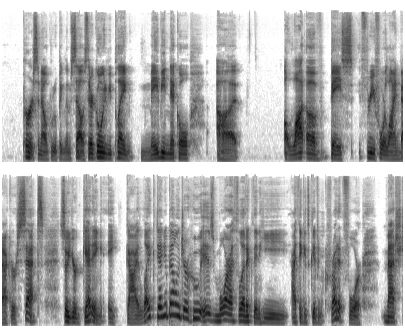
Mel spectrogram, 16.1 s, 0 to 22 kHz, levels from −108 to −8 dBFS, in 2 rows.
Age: 20-39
